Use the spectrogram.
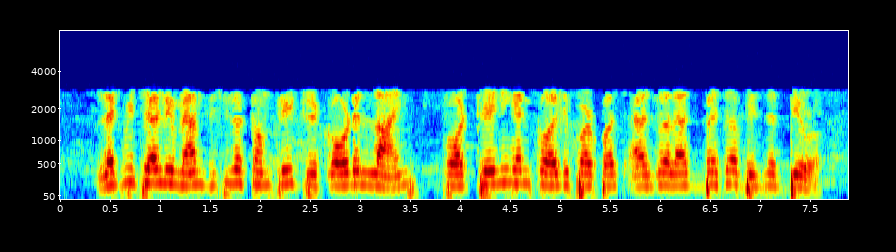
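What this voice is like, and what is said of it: Non-Australian accent. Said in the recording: “you don't sound like an Australian ... my accent”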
